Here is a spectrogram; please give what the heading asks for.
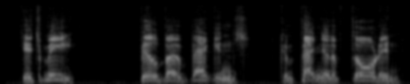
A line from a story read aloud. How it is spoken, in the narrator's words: he cried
